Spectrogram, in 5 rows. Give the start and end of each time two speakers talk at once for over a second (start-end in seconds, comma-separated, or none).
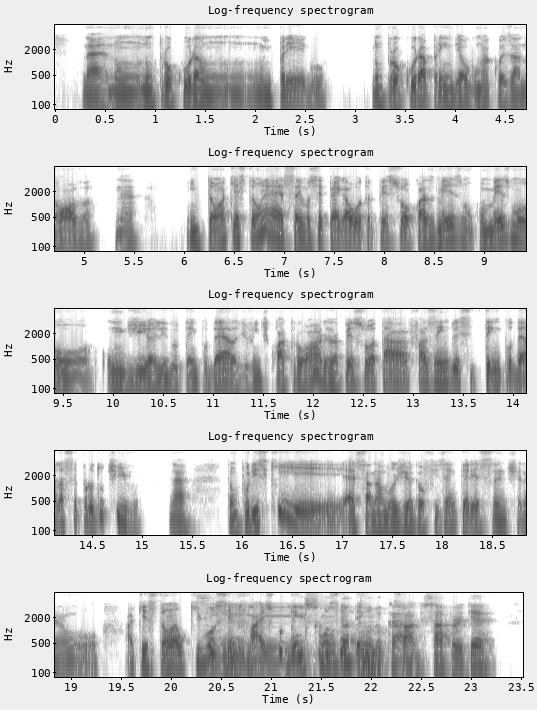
20.3-22.5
